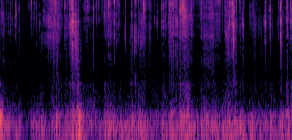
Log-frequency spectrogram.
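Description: Long painted nails scratch and tap across the top and sides of a hand-sized solid block of clear ice resting on a fabric surface. A continuous bright, crackly scraping is broken by quick, dry taps, with a soft low thud under the strokes.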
